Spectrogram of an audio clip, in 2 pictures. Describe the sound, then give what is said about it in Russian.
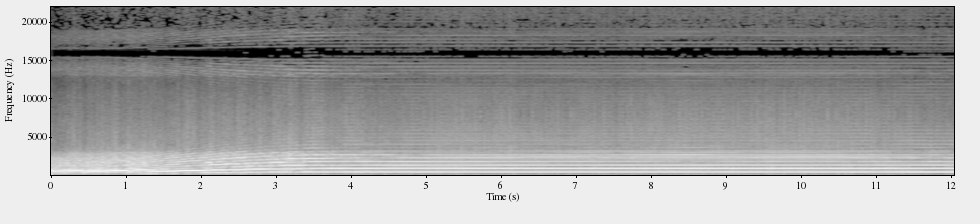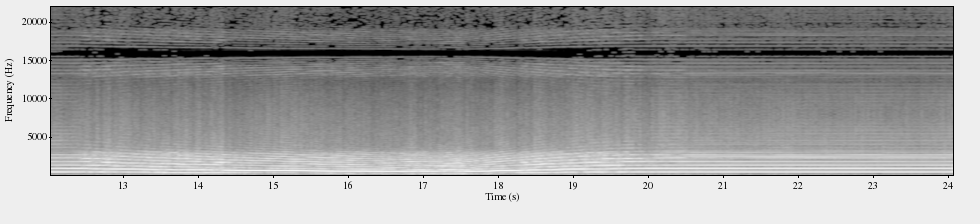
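A civil-defence warning siren sounds during an alert-system test, wailing up to a loud, steady pitch and holding it, then sliding down and rising back again. “В проверке также принимают участие со звуковыми сигналами автомобили пожарной части, отдела полиции и поисково-спасательного подразделения.”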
